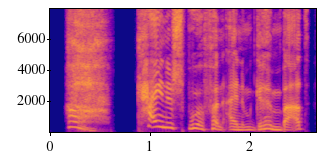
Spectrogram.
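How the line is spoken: Relieved exclamation. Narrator (German): rief Petronella erleichtert

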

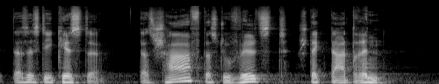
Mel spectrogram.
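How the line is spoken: Growled. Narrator (German): knurrte dazu

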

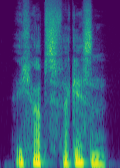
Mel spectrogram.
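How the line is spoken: Gentle. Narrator (German): sagte Lenny sanft

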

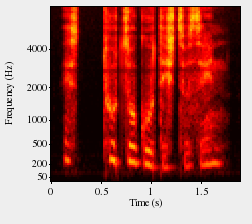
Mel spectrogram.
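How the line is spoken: Soft. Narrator (German): sagte Constance leise

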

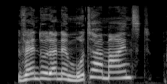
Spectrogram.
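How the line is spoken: Called after. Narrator (German): rief Dana mir hinterher

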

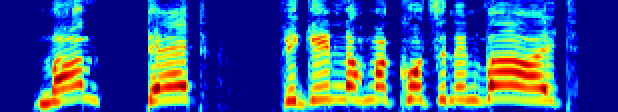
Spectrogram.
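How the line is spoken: Calling through screen door. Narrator (German): rief Anne durch die Fliegengittertür

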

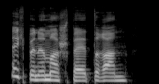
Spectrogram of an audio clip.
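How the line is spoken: Calling over music. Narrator (German): rief über die Musik hinweg

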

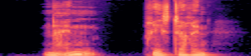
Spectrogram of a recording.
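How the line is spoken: Stammering. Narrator (German): stammelte Krelis

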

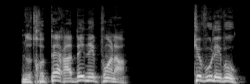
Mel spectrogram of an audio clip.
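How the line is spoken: Monk's firm tone. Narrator (French): reprit le moine d'un ton ferme

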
